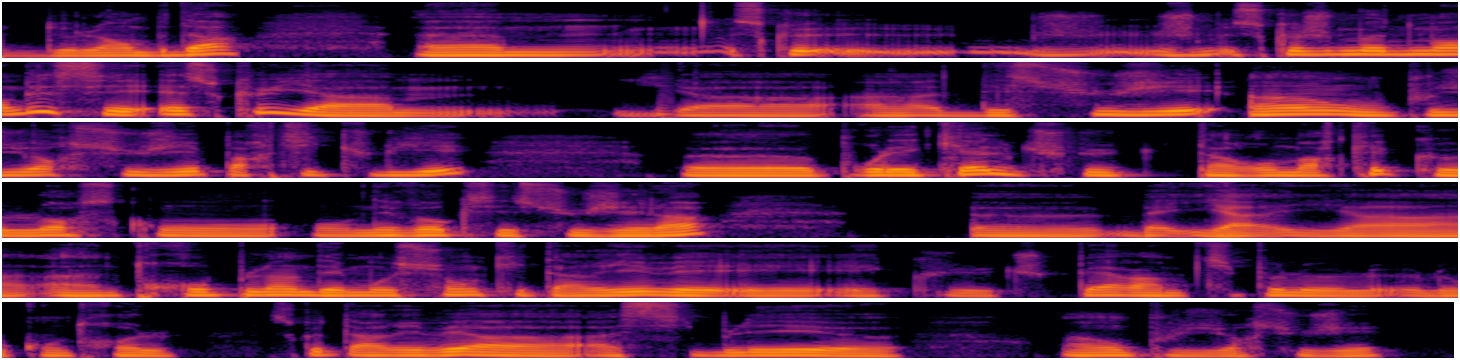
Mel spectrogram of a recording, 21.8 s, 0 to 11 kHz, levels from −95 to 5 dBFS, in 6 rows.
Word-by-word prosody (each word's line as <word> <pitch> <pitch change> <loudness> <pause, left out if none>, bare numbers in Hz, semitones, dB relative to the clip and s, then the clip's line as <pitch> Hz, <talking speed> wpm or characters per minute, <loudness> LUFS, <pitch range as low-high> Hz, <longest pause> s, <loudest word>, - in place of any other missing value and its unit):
de 105 +2 -5
lambda. 120 +10 +2 0.4
Hem, 130 +2 +2 0.3
ce - - -10
que 295 -6 -2 0.2
j 135 +1 -8
j 135 0 -3
ce - - -8
que 160 - +2
je 155 - -1
me 165 0 +5
demandais 165 - +4
c'est, 150 - +2
est-ce 165 -1 +2
qu'il 240 -2 -1
y 155 - +4
a, 115 -1 +3
mmh, 110 -1 -7 0.3
il - - -12
y - - -1
a 115 -2 -3
1 115 +1 -4
des 115 +1 -3
sujets 150 +6 +1
un 160 +3 +4
ou 150 -7 +3
plusieurs 130 +4 -1
sujets 135 +1 0
particuliers, 140 - -1 0.5
heu, 115 -1 +5
pour 130 +2 +2
lesquels 145 +7 +5
tu 140 0 -12 0.3
tu 120 - 0
as - - +4
remarqué 120 +7 +1
que 125 -7 -1
lorsqu'on 115 -2 -1
on 115 0 -2
évoque 130 +2 +3
ces - - -2
sujets-là, 115 - +2 0.7
heu, 105 -1 -2
bah, 115 -1 -3
il 105 - -6
y 105 - +2
a 110 +2 0
il 120 - -5
y 110 - -3
a 105 0 -1
un 110 -2 0
trop 130 - -2
plein 140 +1 +3
d'émotions 125 +3 +2
qui 125 - -8
t'arrive 125 +5 +3
et 120 - +6
et 110 0 -1
et - - -9
que 110 - -13
tu - - -19
perds 130 -1 +1
un 115 - +1
petit 115 +2 -11
peu 130 - 0
le 115 -3 +2
le 110 0 -3
contrôle? 115 0 -3 0.3
Est-ce - - -20
que 140 - -1
tu 135 - -4
es - - +3
arrivée 120 +4 +5
à 115 -5 +2
cibler, 125 +2 +2
heu, 105 -2 +1 0.4
1 120 - +1
ou 125 - +2
plusieurs 110 -4 -6
sujets? 110 +1 -5
120 Hz, 220 wpm, -27 LUFS, 115-135 Hz, 0.7 s, et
